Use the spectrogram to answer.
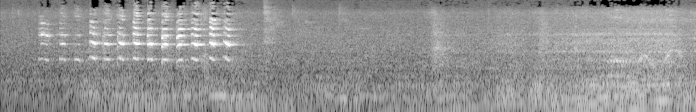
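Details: Alexandrine parrots give a rapid, evenly spaced run of about a dozen short, bright chirping notes lasting three seconds, followed by quiet room noise.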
